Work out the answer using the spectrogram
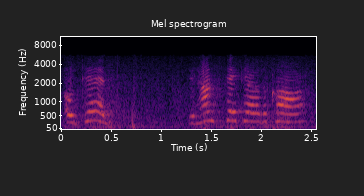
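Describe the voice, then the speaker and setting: An actress playing a frightened, pleading young heiress in early 1930s melodramatic film style, on a muffled, noisy old soundtrack. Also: female voice, sits high, fairly even intonation, moderate pace, lightly acted. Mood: polite.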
